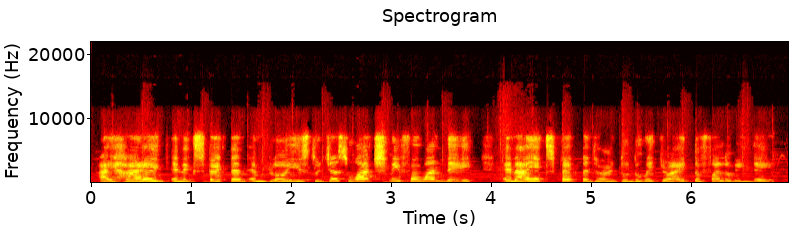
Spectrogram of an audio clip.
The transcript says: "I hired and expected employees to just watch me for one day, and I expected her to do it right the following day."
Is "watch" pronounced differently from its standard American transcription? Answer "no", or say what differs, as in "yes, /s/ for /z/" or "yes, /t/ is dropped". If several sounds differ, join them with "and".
no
